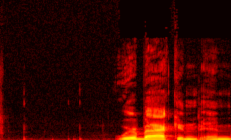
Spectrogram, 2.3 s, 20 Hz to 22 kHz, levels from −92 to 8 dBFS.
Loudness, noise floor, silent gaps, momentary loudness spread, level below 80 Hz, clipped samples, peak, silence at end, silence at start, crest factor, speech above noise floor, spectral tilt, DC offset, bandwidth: -25 LUFS; -66 dBFS; none; 9 LU; -64 dBFS; under 0.1%; -8 dBFS; 0 s; 1.2 s; 20 dB; 42 dB; -6.5 dB/octave; under 0.1%; 16 kHz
